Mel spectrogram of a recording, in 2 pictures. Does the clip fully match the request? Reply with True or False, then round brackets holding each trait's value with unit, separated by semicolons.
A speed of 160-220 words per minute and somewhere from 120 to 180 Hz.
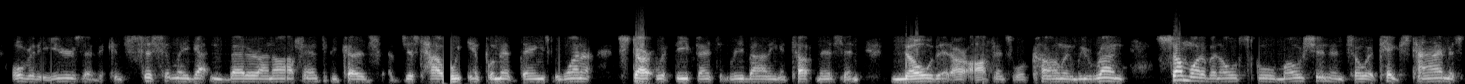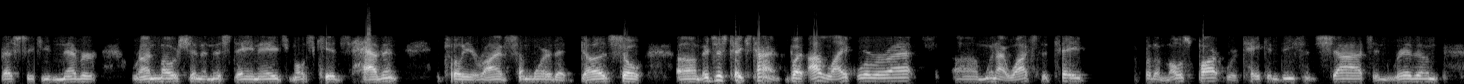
True (195 wpm; 140 Hz)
